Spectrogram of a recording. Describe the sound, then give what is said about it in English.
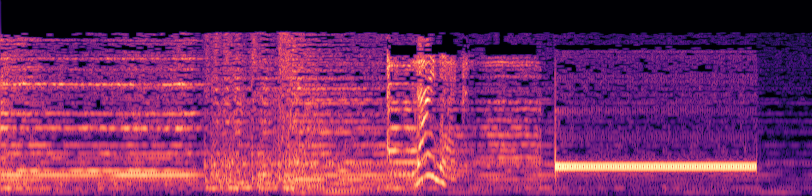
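A telephone line rings through the earpiece in long, steady electronic tones, separated by a stretch of garbled line noise and a brief chirping burst, heard alone without clear talk, as a call waits for a telephone operator to pick up. “Operator's coming on. He's about to pick up the phone.”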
